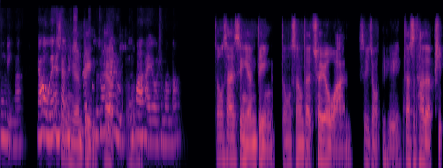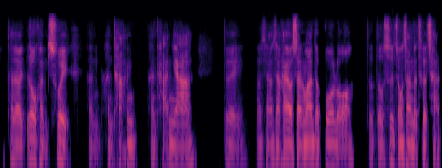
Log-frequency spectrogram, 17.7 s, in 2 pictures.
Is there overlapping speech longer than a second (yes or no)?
yes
